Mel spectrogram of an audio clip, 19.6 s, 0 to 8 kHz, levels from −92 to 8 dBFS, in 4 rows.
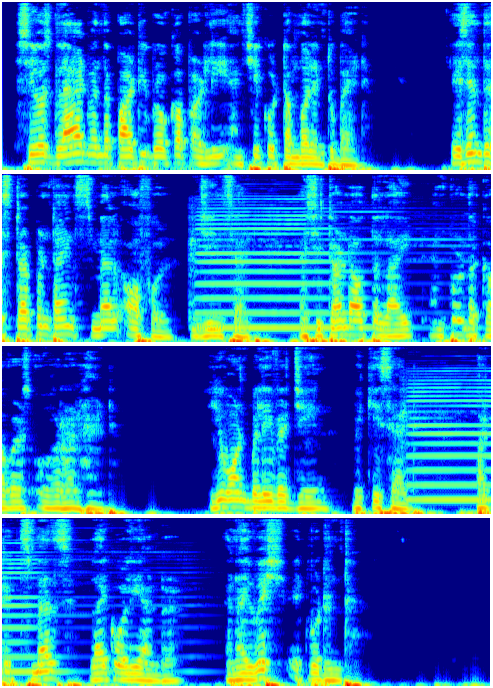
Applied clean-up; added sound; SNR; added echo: classical method WPE with log-MMSE.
